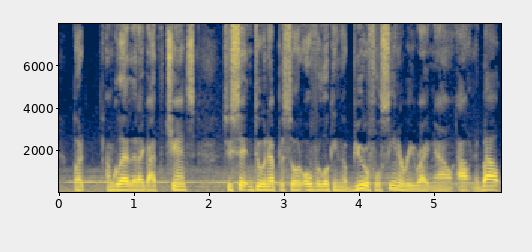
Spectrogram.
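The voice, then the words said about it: Hoarse, unwell-sounding voice. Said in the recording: “trying to horse a voice and record last week. And if you can hear it in my voice this week, I'm still not 100%”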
